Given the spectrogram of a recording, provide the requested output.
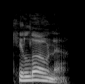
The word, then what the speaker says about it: Kelowna: Kelowna.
